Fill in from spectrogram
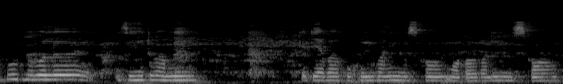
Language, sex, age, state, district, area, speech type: Assamese, female, 30-45, Assam, Golaghat, urban, spontaneous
